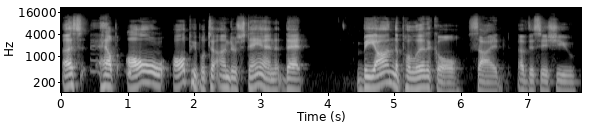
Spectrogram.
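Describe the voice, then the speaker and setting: A man conducts an interview at an even, measured pace, building up long questions. He praises the work openly before he puts the question to his guest. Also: medium pitch.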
